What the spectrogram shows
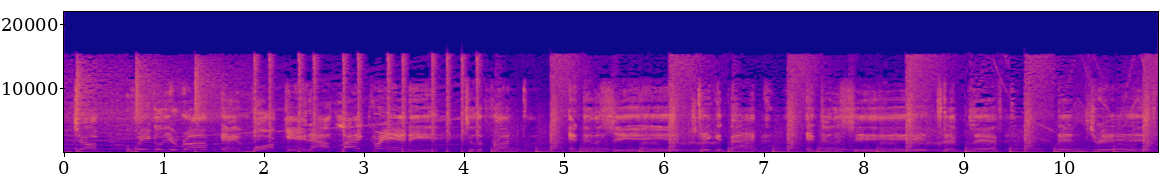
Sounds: Music

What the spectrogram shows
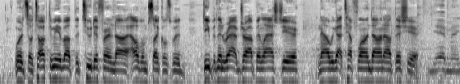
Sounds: Music, Speech

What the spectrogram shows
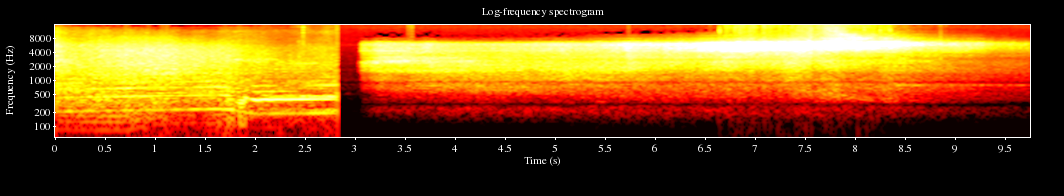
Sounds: Vehicle

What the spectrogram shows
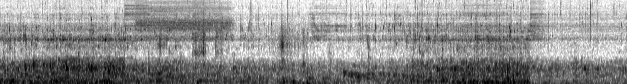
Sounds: scuba diving

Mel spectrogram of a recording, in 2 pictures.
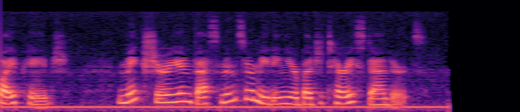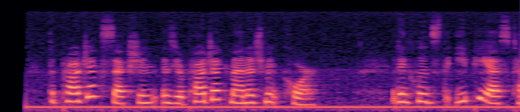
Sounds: Speech

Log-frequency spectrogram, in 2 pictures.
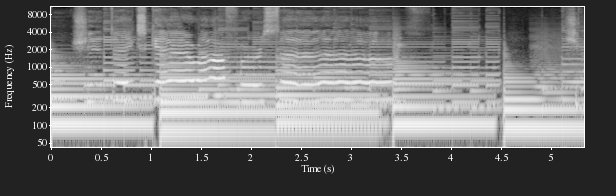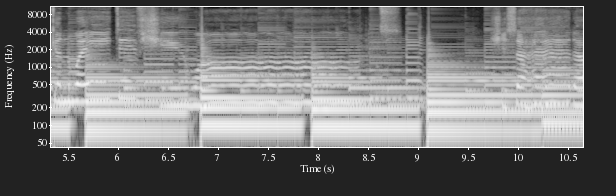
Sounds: Plucked string instrument, Acoustic guitar, Music, Guitar, Musical instrument

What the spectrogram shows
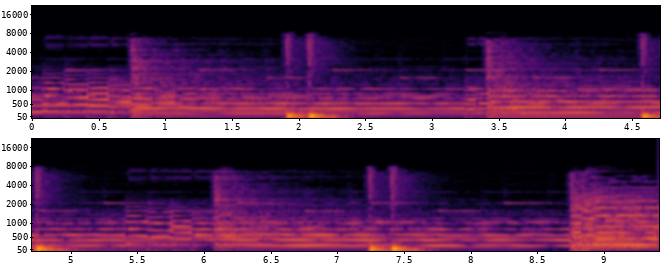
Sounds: Theme music, Music

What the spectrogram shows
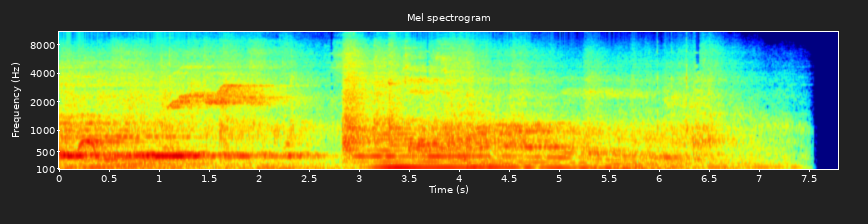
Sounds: Music, Musical instrument

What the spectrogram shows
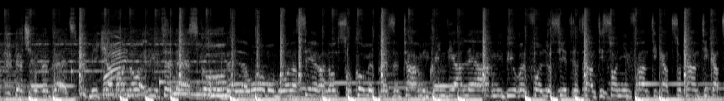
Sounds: Music

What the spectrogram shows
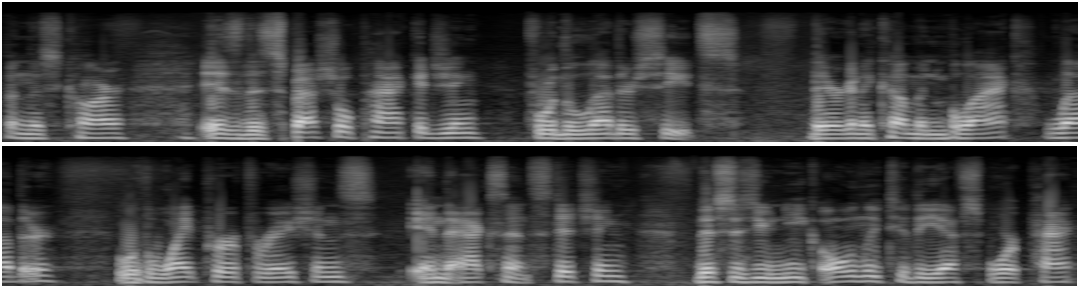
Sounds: Speech

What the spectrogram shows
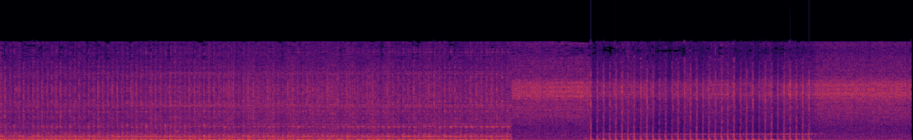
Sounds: Vehicle, Engine

